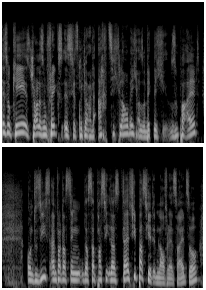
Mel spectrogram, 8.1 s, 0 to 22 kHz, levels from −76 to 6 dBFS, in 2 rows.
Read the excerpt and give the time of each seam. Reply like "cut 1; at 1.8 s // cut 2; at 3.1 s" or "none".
none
